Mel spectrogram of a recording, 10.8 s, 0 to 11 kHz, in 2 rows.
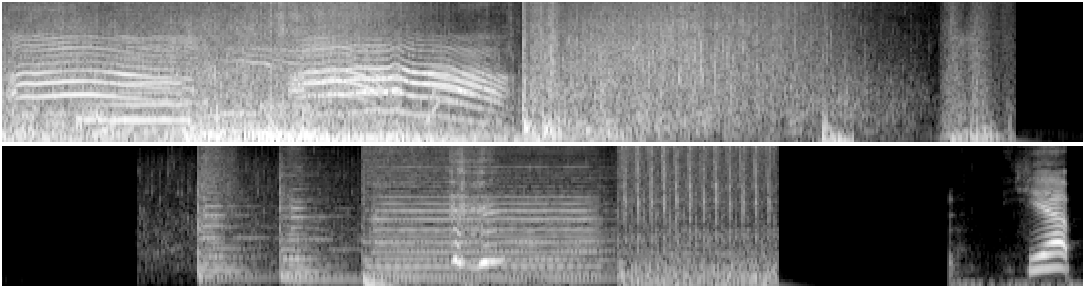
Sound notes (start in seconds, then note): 0.1 princesses scream; 2.5 splashing; 6.4 disappointed music; 7.6 Esme laughs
